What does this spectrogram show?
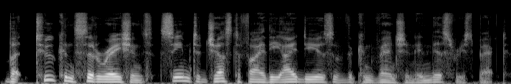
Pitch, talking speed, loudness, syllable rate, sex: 110 Hz, 165 wpm, -19 LUFS, 4.8 syllables/s, male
